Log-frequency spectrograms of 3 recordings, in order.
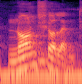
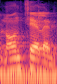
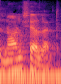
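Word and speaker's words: nonchalant: এটা গ্যারেলাস এটা হচ্ছে নন সোলেন্ট নন সোলেন্ট অনেকে ভাবতে পারে নন চ্যালেন্ট এরকম না হ্যাঁ জিআর এই ভোকাবুলারি পুরা উচ্চারণটাই অন্যরকম থাকে এটা হচ্ছে নন সোলেন্ট এই নন স্যালেন্ট মানে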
